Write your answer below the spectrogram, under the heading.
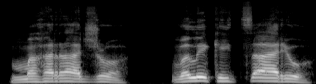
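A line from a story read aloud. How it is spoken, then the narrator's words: Trembling voice. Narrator (Ukrainian): промовив він нарешті тремтячим голосом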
